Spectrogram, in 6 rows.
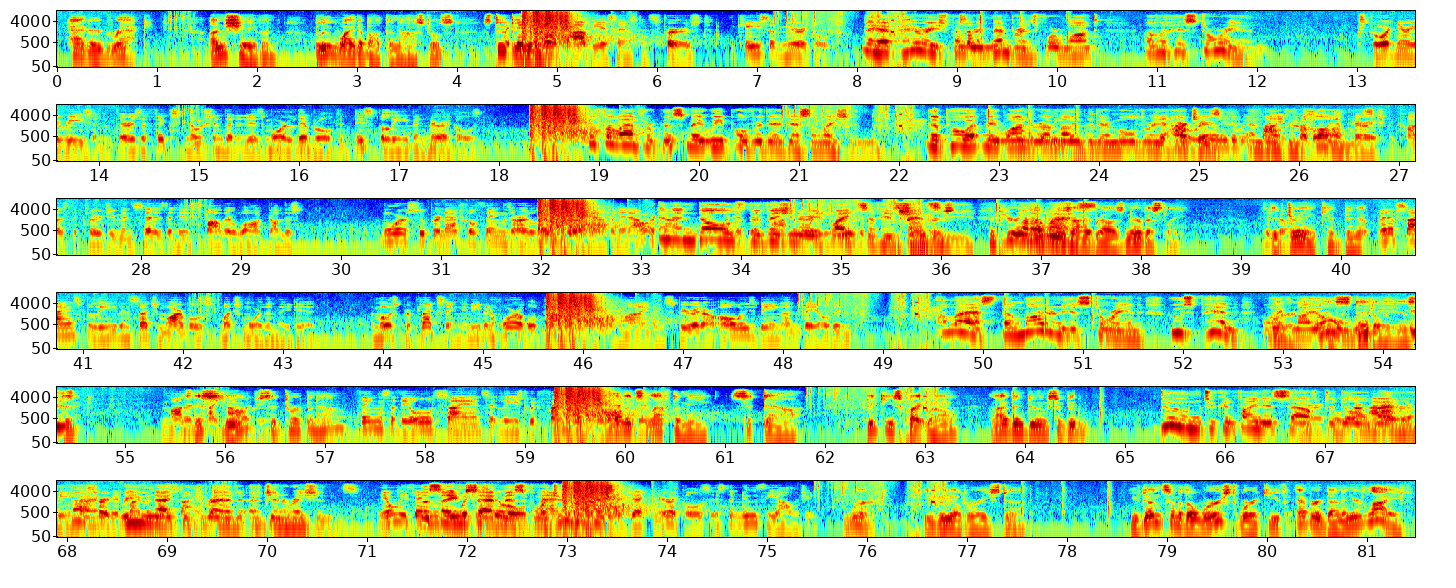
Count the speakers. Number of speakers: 3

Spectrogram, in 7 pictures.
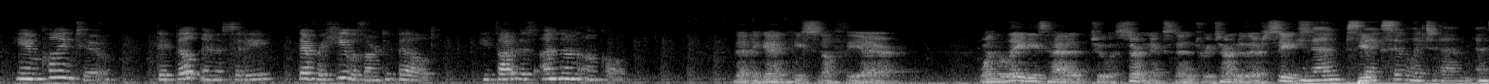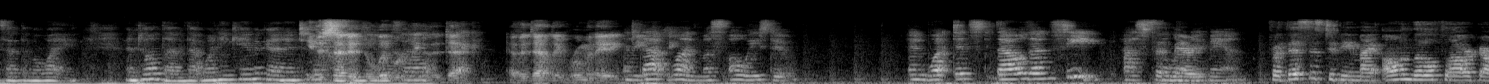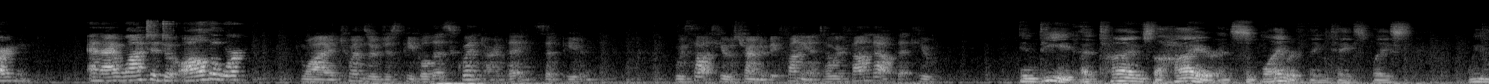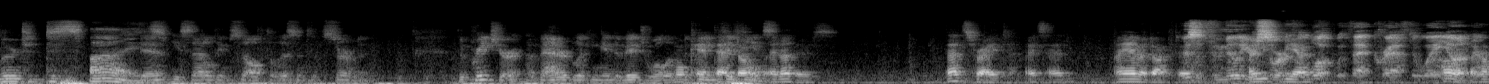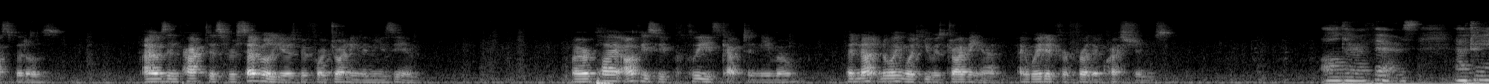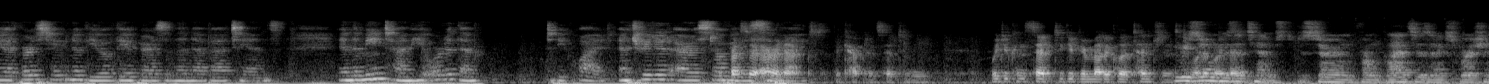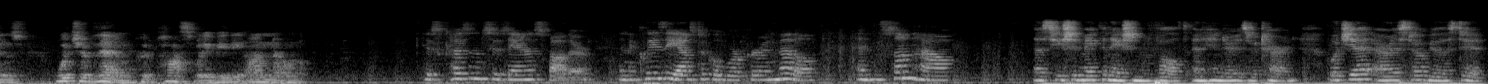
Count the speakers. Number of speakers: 10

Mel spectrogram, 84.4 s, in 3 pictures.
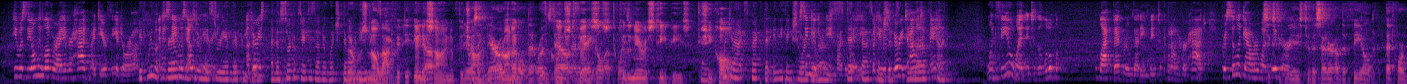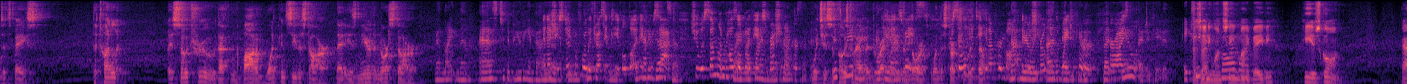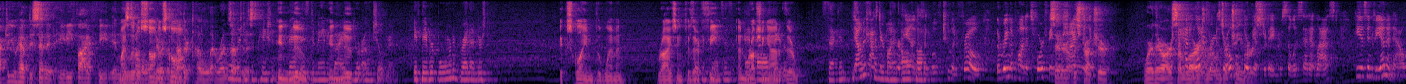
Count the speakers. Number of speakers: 4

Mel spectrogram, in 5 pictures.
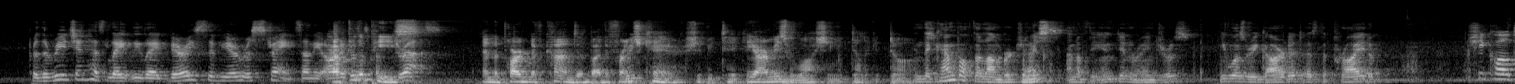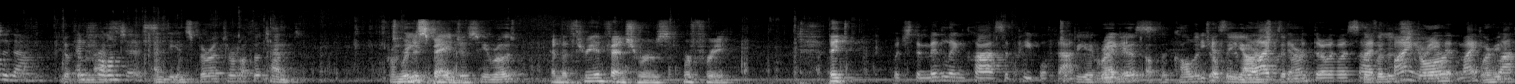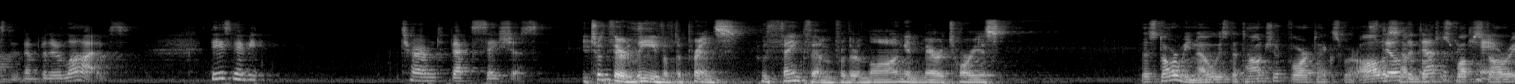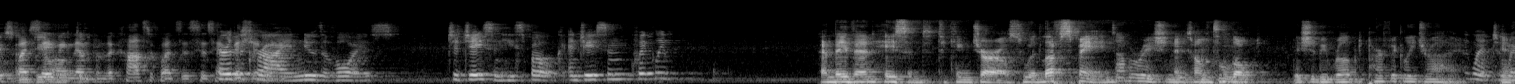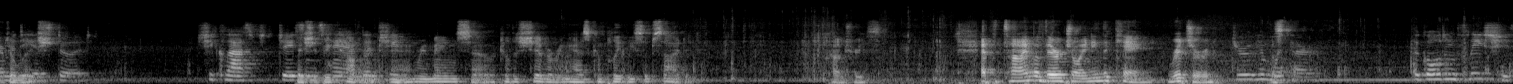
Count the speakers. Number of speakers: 5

